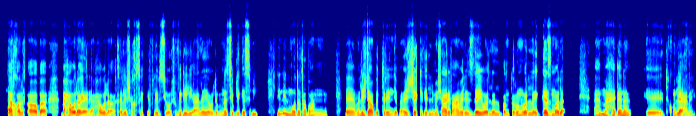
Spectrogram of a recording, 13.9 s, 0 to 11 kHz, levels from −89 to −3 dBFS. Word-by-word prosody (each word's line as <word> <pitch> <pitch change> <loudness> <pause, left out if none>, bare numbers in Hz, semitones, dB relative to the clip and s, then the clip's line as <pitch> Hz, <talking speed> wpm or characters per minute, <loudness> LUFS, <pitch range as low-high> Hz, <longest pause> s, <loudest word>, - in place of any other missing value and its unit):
لأ - - +8
خالص، 135 +1 +1
آه 130 - +6
ب 70 - +3 0.3
باحاول 220 +9 +4
أهو - - +7
يعني 130 0 0
أحاول 175 0 0
أخلّي 170 +2 -3
شخصيتي 165 -2 -10
في 150 - -10
لِبسي 170 +2 -4
واشوف 210 +11 -6
اللي 175 -8 0
يليق 160 - -1
عليَّ 150 +3 -1
واللي 135 -1 -3
مناسب 150 +1 -4
لجسمي، 210 +9 -3 0.4
لإن 280 +4 -3
الموضة 240 -4 +1
طبعًا 160 -9 -5 0.4
آآ 135 -1 +1
ما 135 - -4
ليش 185 -1 +1
دعوة 160 -4 +6
بالتريند 135 +1 -3
بقى - - -4
الجاكيت 155 +3 0
اللي 125 0 -3
مش 125 0 -5
عارف 140 0 +3
عامل 135 +1 +1
إزاي 150 +7 +3
والّا 135 - +2
البنطلون 125 +6 -2
والّا 135 -2 +2
الجزمة، 160 0 +3
لأ، - - +2 0.6
أهم 215 +4 0
حاجة 205 +2 +1
أنا 215 +3 +1 0.3
آآ، 120 -1 -1
تكون 160 - -9
لايق 155 -1 +5
عليَّ. - - -7
155 Hz, 200 wpm, -25 LUFS, 135-175 Hz, 0.6 s, لأ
